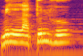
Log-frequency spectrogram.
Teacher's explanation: suara nun sukun dileburkan atau langsung dimasukkan kepada lam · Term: idgham bila gunnah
